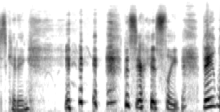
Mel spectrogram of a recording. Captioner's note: laughs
